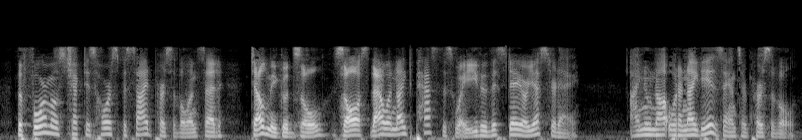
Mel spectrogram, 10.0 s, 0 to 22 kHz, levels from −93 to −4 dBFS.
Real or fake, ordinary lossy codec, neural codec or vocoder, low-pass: real; AAC, 32 kbps; none; 5.4 kHz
